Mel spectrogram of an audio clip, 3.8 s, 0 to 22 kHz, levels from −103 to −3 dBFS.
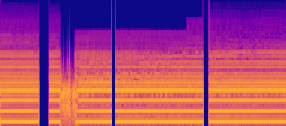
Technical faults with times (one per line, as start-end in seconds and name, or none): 0.51-0.65 block of digital silence
0.80-3.82 call bitrate drop
1.49-1.53 block of digital silence
2.71-2.79 block of digital silence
